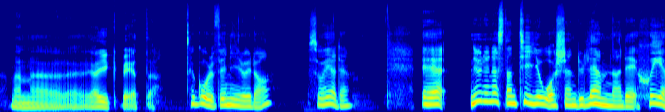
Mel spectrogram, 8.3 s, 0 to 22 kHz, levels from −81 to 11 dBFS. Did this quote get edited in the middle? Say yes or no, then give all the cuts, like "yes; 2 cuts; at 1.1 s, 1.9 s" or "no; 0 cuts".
yes; 1 cut; at 3.8 s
